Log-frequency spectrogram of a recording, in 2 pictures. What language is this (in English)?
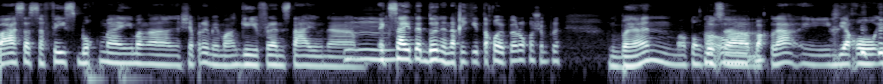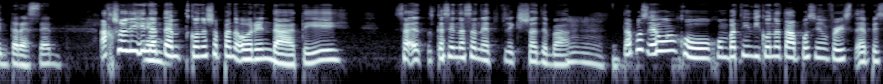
Filipino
